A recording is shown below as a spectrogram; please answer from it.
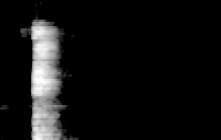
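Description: A man clearing his throat once, briefly, about a third of a second in.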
